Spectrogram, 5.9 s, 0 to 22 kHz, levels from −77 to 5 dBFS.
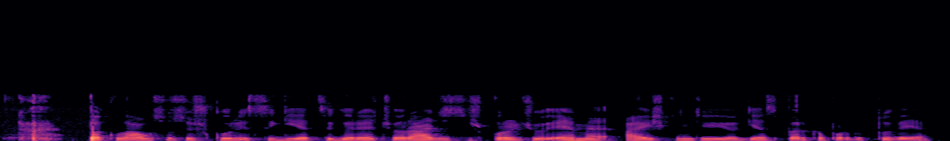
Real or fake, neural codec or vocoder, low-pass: real; none; 7.2 kHz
